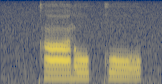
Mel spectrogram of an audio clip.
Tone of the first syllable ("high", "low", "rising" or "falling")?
low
